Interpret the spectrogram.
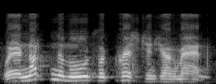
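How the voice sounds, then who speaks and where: A man's voice: on the high side, expressive, normal speed, bright, forceful tone, rough recording. An actor playing a stern, imperious older father, haughty and commanding, in 1940s radio style. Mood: indignant, commanding. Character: stern, imperious wealthy father, cold and sharp-tongued. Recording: 1940s radio broadcast recording.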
